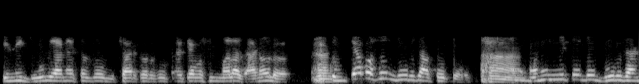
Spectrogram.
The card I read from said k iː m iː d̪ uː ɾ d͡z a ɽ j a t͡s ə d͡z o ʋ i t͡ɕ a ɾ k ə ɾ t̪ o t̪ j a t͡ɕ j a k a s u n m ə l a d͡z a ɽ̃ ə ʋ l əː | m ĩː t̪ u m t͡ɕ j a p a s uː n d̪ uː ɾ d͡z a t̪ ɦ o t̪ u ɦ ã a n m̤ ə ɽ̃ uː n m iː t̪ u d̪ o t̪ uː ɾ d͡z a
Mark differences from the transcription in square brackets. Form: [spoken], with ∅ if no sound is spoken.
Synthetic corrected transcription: k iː m iː d̪ uː ɾ d͡z a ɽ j a t͡s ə d͡z o ʋ i t͡ɕ a ɾ k ə ɾ t̪ o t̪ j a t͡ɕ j a [p] a s [uː] n m ə l a d͡z a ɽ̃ ə ʋ l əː | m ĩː t̪ u m t͡ɕ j a p a s uː n d̪ uː ɾ d͡z a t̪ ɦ o t̪ [o] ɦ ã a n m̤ ə ɽ̃ uː n m iː t̪ [o] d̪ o [d̪] uː ɾ d͡z a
